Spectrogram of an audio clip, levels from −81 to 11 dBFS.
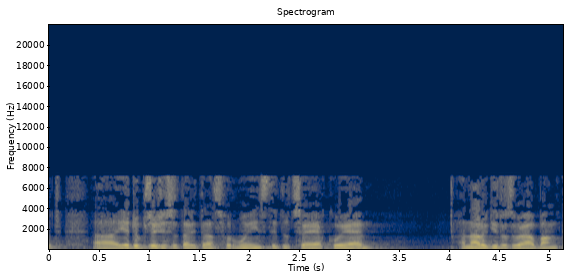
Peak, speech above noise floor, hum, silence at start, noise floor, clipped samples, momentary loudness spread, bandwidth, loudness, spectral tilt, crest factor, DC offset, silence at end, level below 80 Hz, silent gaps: -2 dBFS; 36 dB; none; 0 s; -55 dBFS; under 0.1%; 7 LU; 7.6 kHz; -19 LUFS; -4.5 dB/octave; 18 dB; under 0.1%; 0.05 s; -58 dBFS; none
